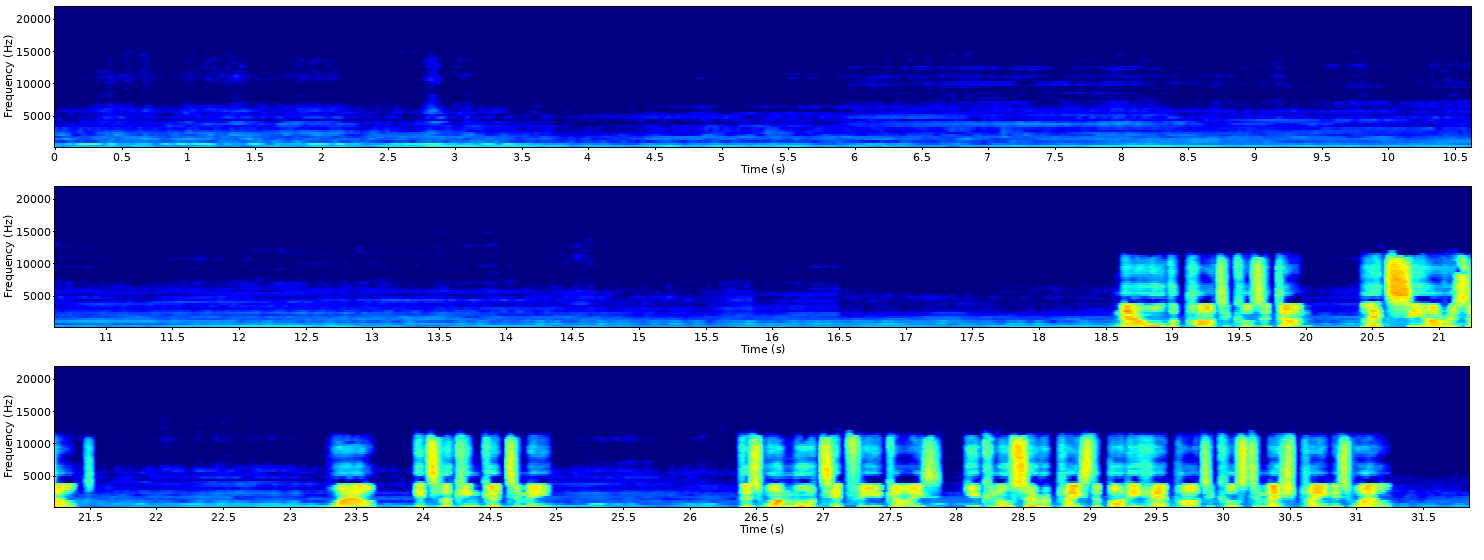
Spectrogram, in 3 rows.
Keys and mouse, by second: 0.0 n, 0.3 f, 2.2 f, 2.9 ctrl+z, 4.6-6.0 drag, 4.6 alt+a, 5.1 f, 6.3-9.5 drag, 6.3 f, 7.5 f, 9.4 f, 9.5 middle click, 9.5 f, 10.3 ctrl+z, 10.3 ctrl+z, 10.4 f, 11.4 n, 11.9-14.9 middle drag, 13.4 n, 13.9-15.9 drag, 14.2 ctrl+z, 14.9 alt+a, 15.1 z, 15.9-18.1 middle drag, 17.2 KP_5, 17.4 z, 18.1-19.9 drag, 19.3 alt+a, 19.9-31.8 middle drag, 19.9 KP_3.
